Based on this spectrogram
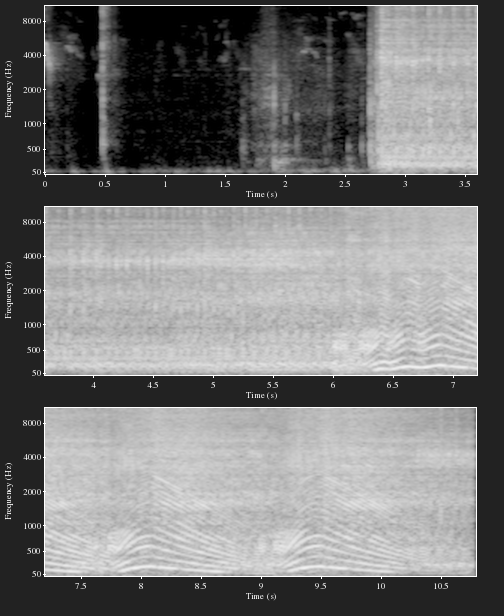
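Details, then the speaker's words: Stihl chainsaw reassembled after a no-start from an old carburetor and fuel line: fires up to a crisp, even two-stroke snarl with smooth rev swings and no stumbling, needing little adjustment; normal running. "I think we got a good running saw there I think the owner will be happy with it I didn't even have to do much adjusting on it so that's a good thing"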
